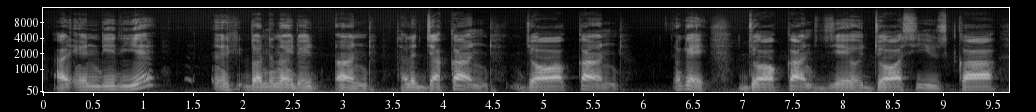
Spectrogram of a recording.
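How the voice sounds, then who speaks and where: A man's voice: medium pitch, warm tone. A man teaching English vocabulary, spelling words out letter by letter and repeating their meanings patiently. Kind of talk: spelling and pronunciation lesson.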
